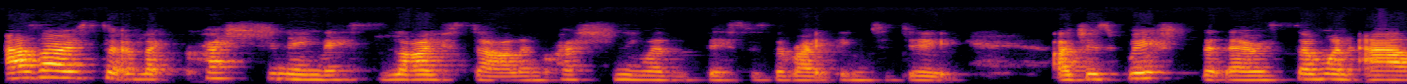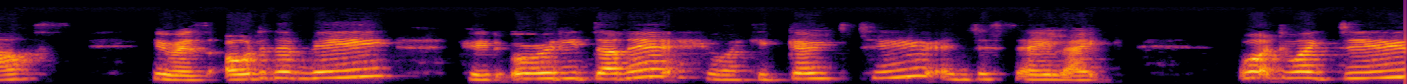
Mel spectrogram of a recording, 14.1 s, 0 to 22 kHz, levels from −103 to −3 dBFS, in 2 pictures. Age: 20-39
